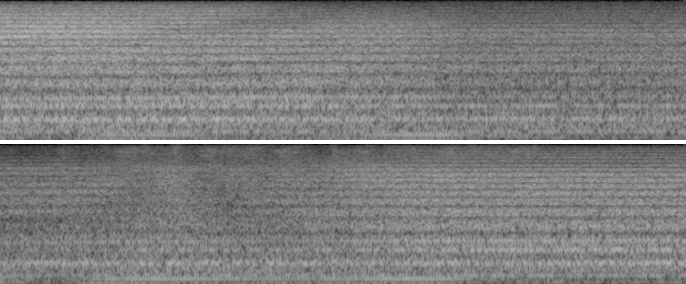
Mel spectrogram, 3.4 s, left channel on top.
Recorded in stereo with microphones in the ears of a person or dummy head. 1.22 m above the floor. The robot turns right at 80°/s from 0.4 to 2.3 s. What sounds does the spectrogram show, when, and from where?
0.0 s a drone: 60° left; by 3.5 s 150° right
